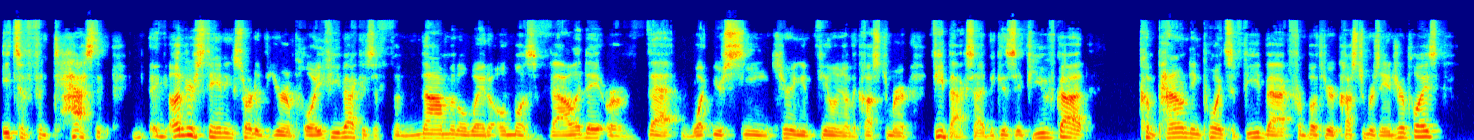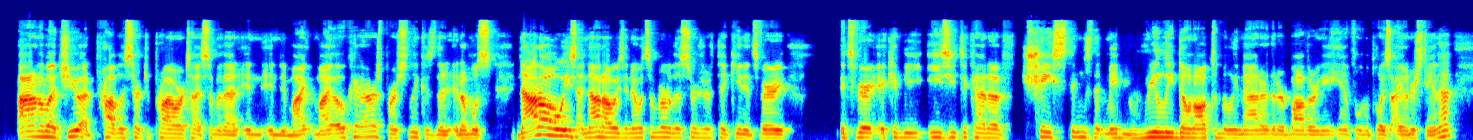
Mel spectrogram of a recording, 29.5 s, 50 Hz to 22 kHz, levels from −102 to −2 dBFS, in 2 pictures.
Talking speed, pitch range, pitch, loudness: 220 wpm, 105-135 Hz, 120 Hz, -21 LUFS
